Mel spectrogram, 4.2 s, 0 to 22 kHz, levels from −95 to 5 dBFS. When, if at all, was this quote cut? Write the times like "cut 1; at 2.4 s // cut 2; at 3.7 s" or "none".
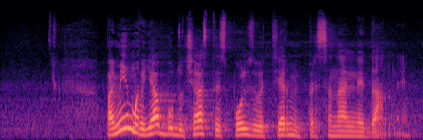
cut 1; at 1.4 s // cut 2; at 1.8 s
